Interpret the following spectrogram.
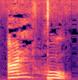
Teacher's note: আইন নুন জবর আন, হা পেশ হু, আন হু, গলায় চাপ দিয়ে আন হু, আন হু। নুন সাকিনের বামে ইজহারের হরফ হা রয়েছে, এখানে গুন্না ছাড়া পড়তে হচ্ছে, সেই জন্য পড়তে হচ্ছে আন হু।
